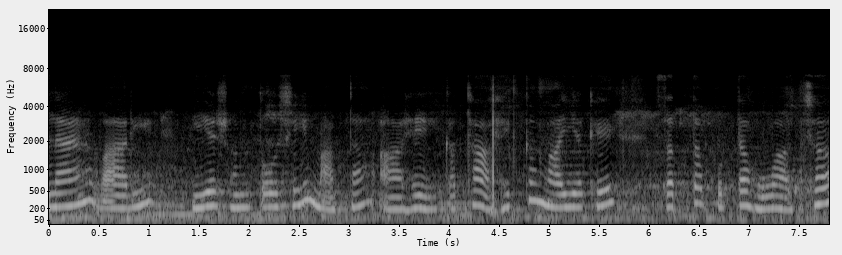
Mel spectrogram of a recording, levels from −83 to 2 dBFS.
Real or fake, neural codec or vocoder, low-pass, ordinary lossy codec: fake; codec, 24 kHz, 3.1 kbps, DualCodec; 7.2 kHz; none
